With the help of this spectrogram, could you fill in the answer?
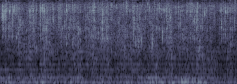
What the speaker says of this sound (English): So now I'm just going to put some cold water in my sink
